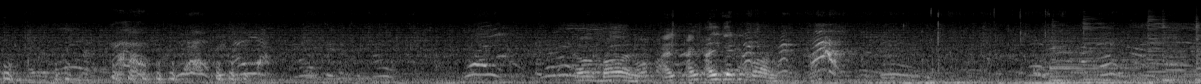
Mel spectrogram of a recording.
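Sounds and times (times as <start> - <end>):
faint voices in a pool: 0.0 - 12.0.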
